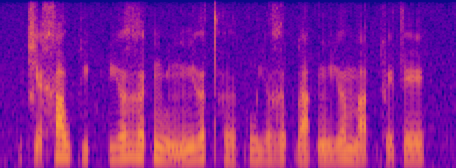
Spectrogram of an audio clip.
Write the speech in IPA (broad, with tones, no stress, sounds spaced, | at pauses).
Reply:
t͡ɕ ɛ̰˧˨ x a˧ w k i˨˩ k̚ ʔ i˨˦ ə̯ ɣ ə˦˥ t̚ ŋ u˧˩ ŋ ɲ ɨ˨˦ ə̯ t̪ʰ ə̤ː˨˩ k w i̤˨˩ ə̯ ɣ ə˨˩ p̚ l a˨˩ t̚ ŋ i˨˦ ə̯ m a˨˩ t̚ f ḛ˧˨ t̪ e˧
